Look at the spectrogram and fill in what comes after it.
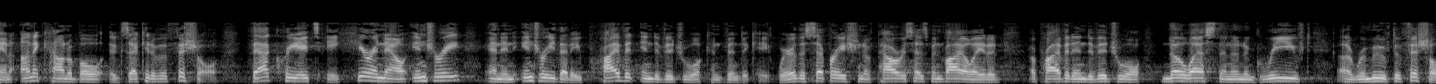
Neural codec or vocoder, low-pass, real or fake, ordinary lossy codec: none; 7.2 kHz; real; AAC, 48 kbps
